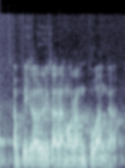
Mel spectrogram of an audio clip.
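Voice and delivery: usual speaking voice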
